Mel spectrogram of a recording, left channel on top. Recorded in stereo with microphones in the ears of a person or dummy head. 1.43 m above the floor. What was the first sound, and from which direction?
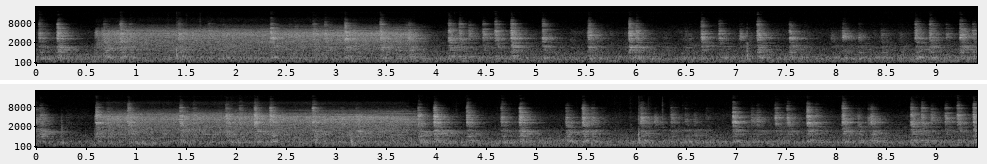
A hiss, centre (ahead or behind).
